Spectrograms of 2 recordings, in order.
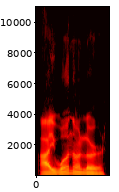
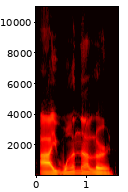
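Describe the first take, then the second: First: Want and to merge into one word, wanna. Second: Want and to merge into one word, wanna.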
